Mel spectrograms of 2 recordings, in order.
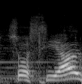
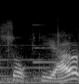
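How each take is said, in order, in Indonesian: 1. Konsonan pertama adalah bunyi S lembut. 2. Konsonan pertama adalah bunyi K keras. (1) "C ketemu I itu masuknya lembut" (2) "bukan sokial"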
